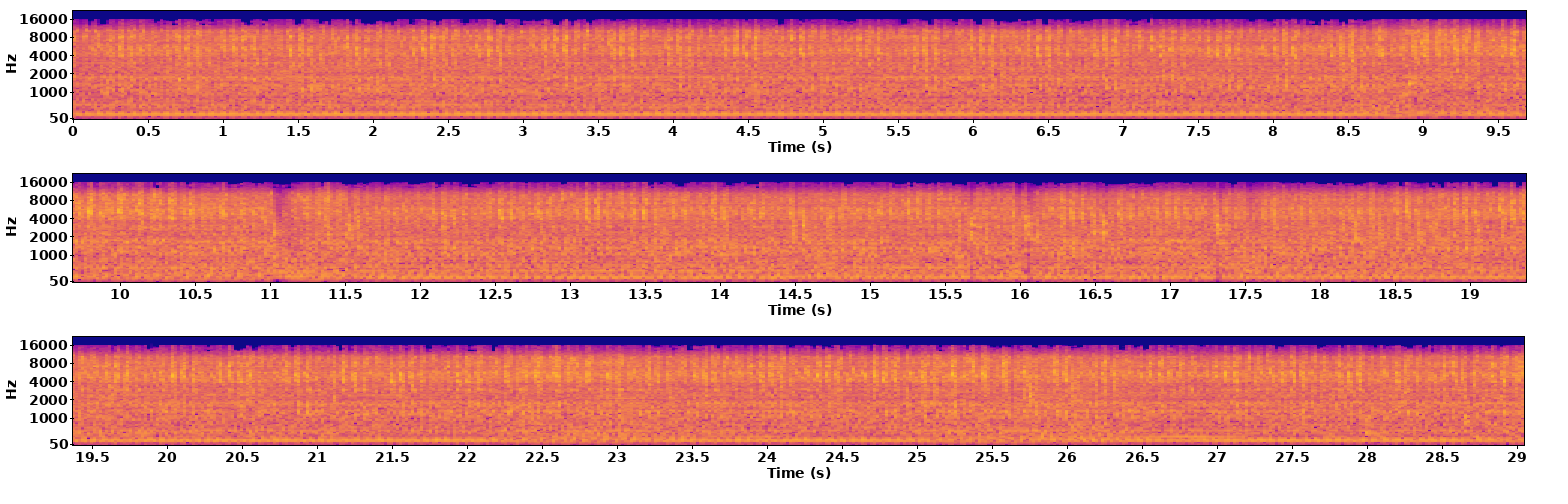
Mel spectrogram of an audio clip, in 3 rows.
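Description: Case CK530 tractor's engine running steadily, its pitch sagging briefly several times, twice around nine to eleven seconds in and a few more times in the second half, as it takes load from the loader hydraulics working the bucket. A single sharp click sounds about eleven seconds in.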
